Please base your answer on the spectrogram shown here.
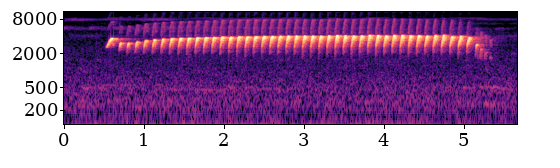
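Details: After playback of pre-recorded sound, a silvered antbird delivers a sustained, rapid trill of high, evenly spaced notes lasting about four and a half seconds, ending with a brief downward slur, over faint background hiss.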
